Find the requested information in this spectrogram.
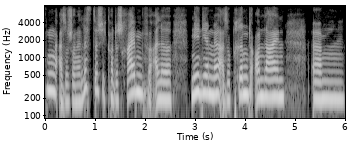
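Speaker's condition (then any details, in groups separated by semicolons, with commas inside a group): Cleft palate; congenital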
